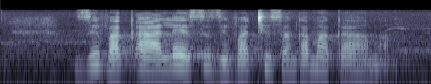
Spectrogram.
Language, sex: Xhosa, female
